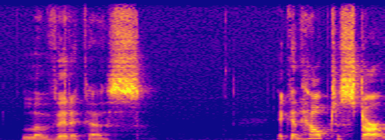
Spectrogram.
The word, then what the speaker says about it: Leviticus: We have the stress on the V syllable and the vowel is I like in it. Leviticus. Leviticus.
